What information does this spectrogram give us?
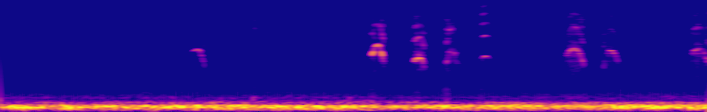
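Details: Small kingfisher chick, the only one hatched, calling from the nest while being fed insects by its parent; bursts of brief curved chirps, some in quick pairs, over constant low rumbling background noise.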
